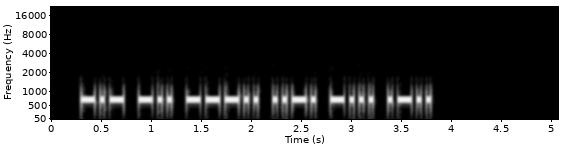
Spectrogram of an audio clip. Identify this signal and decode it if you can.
Morse code, heard as a keyed tone, about 25 wpm, 700 Hz. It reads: KD8FBL
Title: USA Call Signs - 3x Character Spacing - 25wpm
